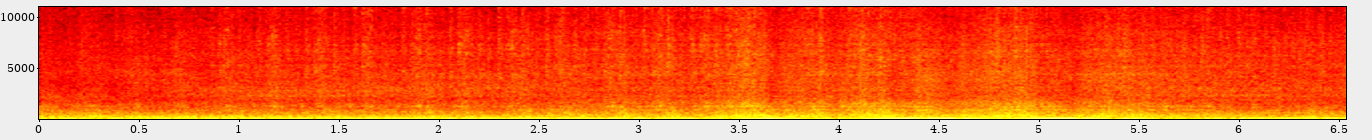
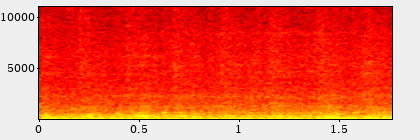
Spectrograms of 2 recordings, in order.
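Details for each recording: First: 1986 Buick Grand National turbo multi-port fuel injected engine, first start after over 20 years sitting, in park: steady idle with light revs, valve train sounds great, oil pressure built immediately; normal running engine. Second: 1986 Buick Grand National, factory turbo, multi-port fuel-injected, first start after 20+ years sitting, in park: a deep, steady idle, slightly rough. Valve train sounds great and oil pressure built immediately.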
